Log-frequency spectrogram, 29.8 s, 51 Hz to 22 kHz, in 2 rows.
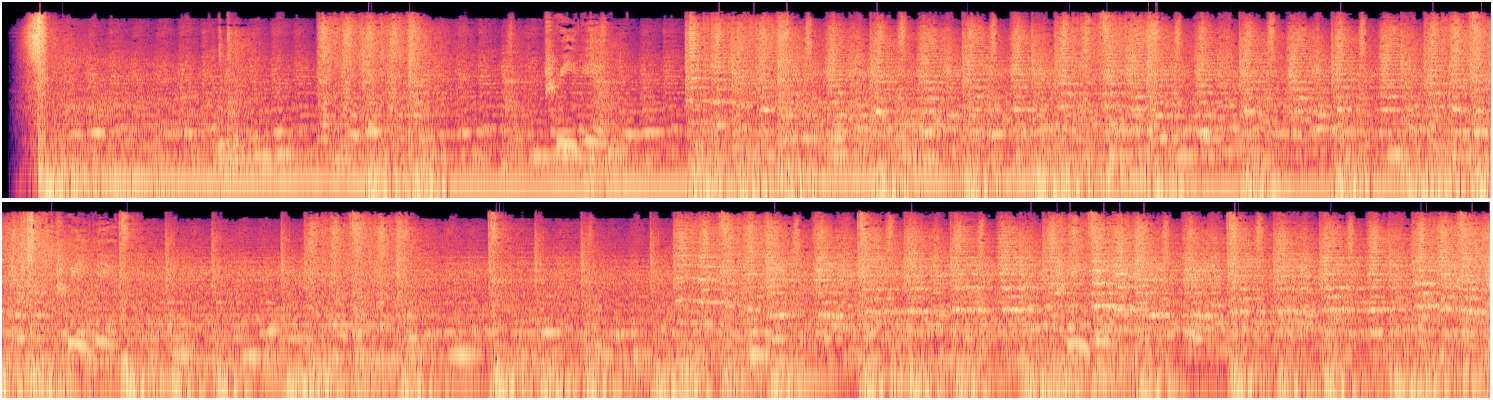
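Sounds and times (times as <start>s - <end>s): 
epic heroic orchestral trailer music: 0.1s - 29.7s.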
